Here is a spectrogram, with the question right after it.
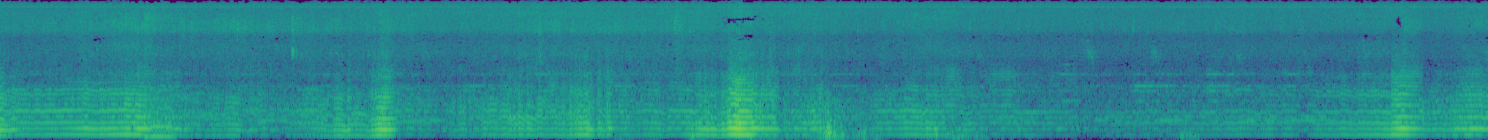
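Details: Hornet flying while urinating and throwing off ants; a continuous deep humming buzz that pulses louder and softer over about eighteen seconds, broken by a few brief rustling clicks.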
